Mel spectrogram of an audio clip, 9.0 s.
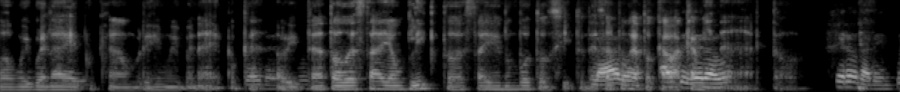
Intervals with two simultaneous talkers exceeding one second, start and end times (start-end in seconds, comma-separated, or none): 2.4-4.0, 5.9-7.4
